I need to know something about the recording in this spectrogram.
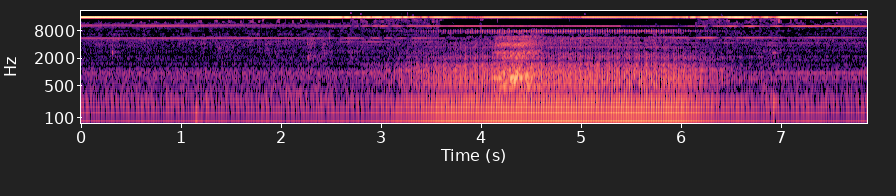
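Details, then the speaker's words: Nintendo Mario Bros arcade cabinet, 20EZ audio, after trying a forum-suggested fix, mic at same spot: steady low mains hum with overtones, unchanged, still present; ground loop suspected, fix possibly not permanent. "about the same isn't it I still hear the hum so that might not be the permanent fix"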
